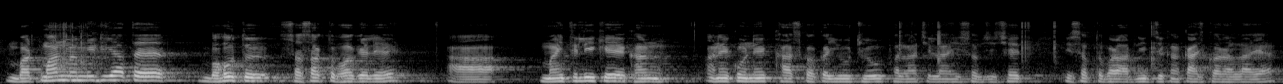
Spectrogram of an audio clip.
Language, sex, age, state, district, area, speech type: Maithili, male, 60+, Bihar, Saharsa, urban, spontaneous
